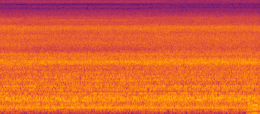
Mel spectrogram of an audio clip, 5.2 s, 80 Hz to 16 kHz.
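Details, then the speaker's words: Hair dryer after motor replacement with an aftermarket motor, professional-grade salon dryer used for several years; second fan speed with heating, nearly 8 A draw: constant high airy rush at steady speed, no rattle, buzz or surging; repair successful, normal running. "jest teraz bardzo wciskał także naprawa się powiodła"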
